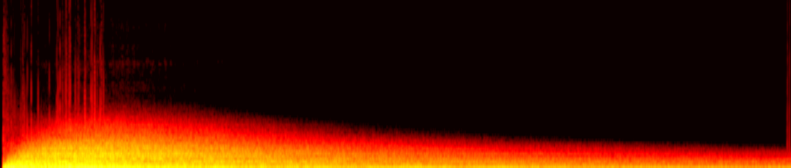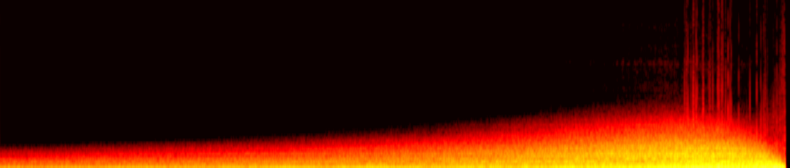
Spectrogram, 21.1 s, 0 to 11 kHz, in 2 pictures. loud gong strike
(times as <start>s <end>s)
0.1s 5.7s, 15.1s 21.0s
